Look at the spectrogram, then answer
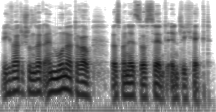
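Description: Deep, gruff and sullen, this small-time crook, voiced by a male reader, grumbles his answers from the low end of the voice. He stays shifty and defensive throughout, as in a spoken detective story. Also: a little fast, a little mellow. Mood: evasive.

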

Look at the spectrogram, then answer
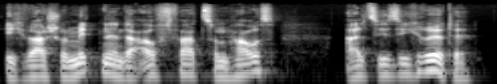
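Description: A man narrates a first-person crime novel in a measured, dry, hard-boiled way. His voice sits very low. The reading is steady and unhurried. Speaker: audiobook narrator.

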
